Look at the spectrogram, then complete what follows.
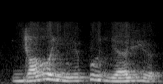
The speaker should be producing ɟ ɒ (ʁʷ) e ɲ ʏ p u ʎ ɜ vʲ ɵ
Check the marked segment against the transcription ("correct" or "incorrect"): correct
